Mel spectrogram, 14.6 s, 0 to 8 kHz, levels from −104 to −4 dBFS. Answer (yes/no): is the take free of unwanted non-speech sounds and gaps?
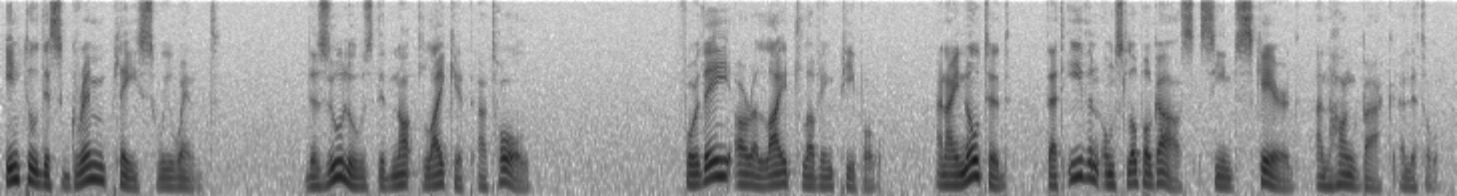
yes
